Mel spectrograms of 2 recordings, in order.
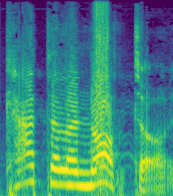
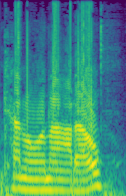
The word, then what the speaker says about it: Catalanotto: Frank Catalanotto is how you say that in Italian, but people call him Frank Catalanotto.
